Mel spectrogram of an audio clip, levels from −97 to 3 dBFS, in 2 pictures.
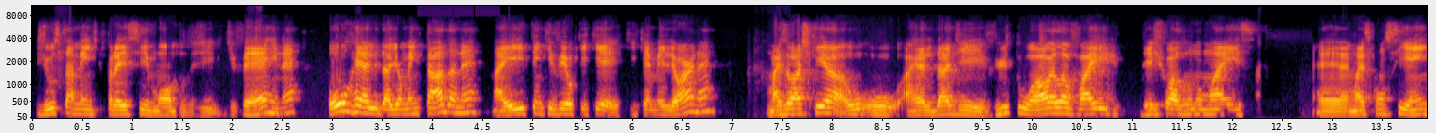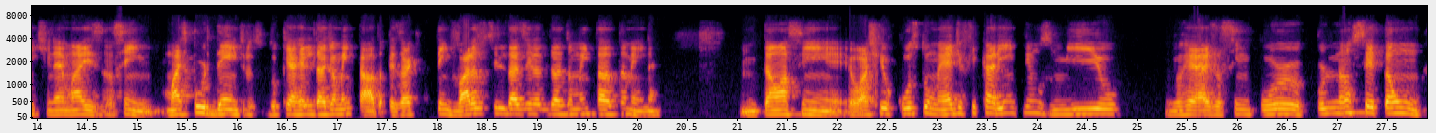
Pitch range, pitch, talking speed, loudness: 125-155 Hz, 140 Hz, 185 wpm, -17 LUFS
